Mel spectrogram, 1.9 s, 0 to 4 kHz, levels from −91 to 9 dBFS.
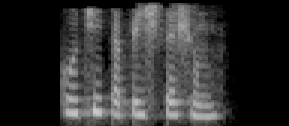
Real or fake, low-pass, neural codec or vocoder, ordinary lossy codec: fake; 3.6 kHz; codec, 16 kHz in and 24 kHz out, 1.1 kbps, FireRedTTS-2 codec; MP3, 24 kbps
